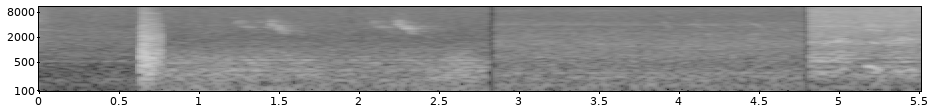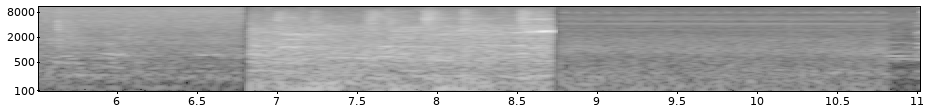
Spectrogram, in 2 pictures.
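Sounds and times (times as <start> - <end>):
steady background noise: 0.0 - 11.0
steady outdoor hum: 0.0 - 11.0
sharp knock: 0.6 - 0.8.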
